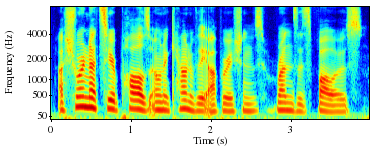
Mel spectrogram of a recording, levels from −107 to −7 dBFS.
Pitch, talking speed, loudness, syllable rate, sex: 160 Hz, 165 wpm, -20 LUFS, 5.1 syllables/s, female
